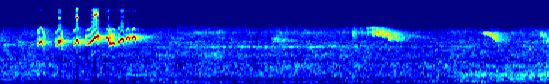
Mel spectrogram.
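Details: Javan grey-throated white-eye (opior jawa, cak gentong) singing a brisk burst of about seven high whistled notes rising in pitch over under two seconds, followed by quiet background with faint distant high chirps and low rumbling noise.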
